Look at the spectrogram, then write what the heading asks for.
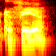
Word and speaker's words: keffiyeh: I don't know how to pronounce that word. I believe it's Kafia.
